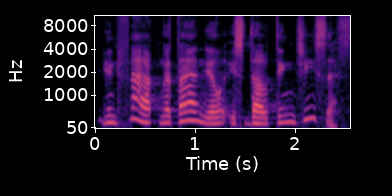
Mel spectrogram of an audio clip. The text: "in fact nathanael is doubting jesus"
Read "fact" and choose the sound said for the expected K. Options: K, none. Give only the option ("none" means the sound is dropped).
K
